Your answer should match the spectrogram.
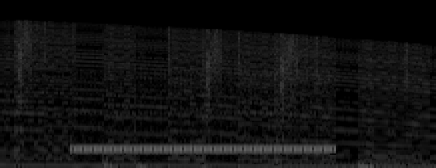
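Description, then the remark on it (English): A telephone rings once, a steady electronic tone held for about two seconds, clear over soft background music, with no talking; a call from a doctor at noon on a Sunday. “That was until I got a phone call at noon on Sunday.”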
